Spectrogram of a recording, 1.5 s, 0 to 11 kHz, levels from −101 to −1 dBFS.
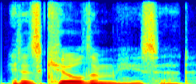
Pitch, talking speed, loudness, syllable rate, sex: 105 Hz, 245 wpm, -15 LUFS, 5.3 syllables/s, male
